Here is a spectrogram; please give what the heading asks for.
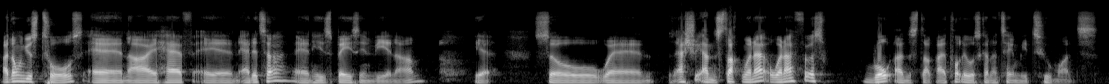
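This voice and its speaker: A man's voice: sits low, animated, moderate pace, no echo, clean studio sound. A middle-aged man, a podcast guest telling stories earnestly, often restarting his sentences. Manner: earnest, storytelling, frequent restarts. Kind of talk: casual interview talk.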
